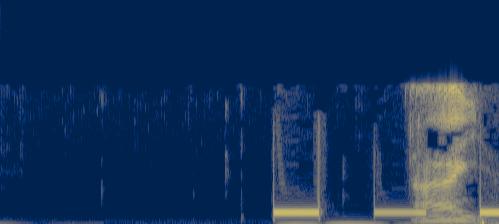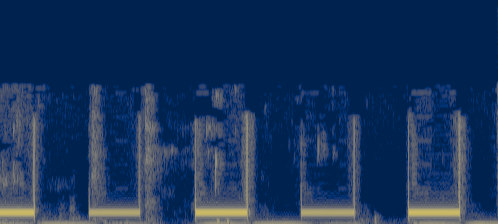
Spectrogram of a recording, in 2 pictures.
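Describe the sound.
A telephone busy signal after a dropped call on a bad phone line beeps in a steady, evenly spaced series of about seven identical mid-pitched tones, loud and clear, with a brief exclaiming voice cutting in near the start.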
